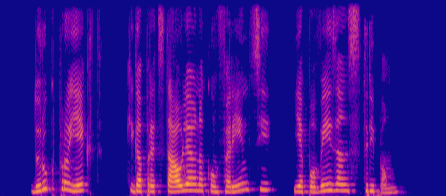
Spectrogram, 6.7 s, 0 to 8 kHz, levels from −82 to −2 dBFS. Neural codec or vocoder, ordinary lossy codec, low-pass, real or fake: none; none; none; real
